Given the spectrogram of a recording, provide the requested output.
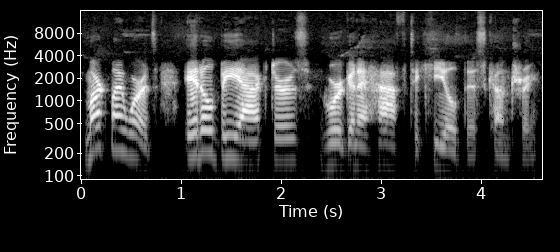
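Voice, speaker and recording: An actor playing a self-important, eager, rambling out-of-work stage actor in a comedic audio play, theatrical, effusive and earnest. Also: male voice, fairly high pitch, big pitch swings, unhurried, bright, forceful tone, no room sound, lo-fi sound, exaggerated voice. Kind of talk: naturalistic comedic audio drama.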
